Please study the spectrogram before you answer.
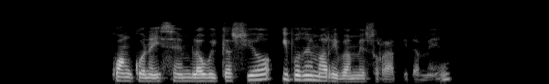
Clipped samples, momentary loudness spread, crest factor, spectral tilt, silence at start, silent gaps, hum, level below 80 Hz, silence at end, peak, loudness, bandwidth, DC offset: under 0.1%; 16 LU; 20 dB; -5.5 dB/octave; 1.15 s; 2.74-2.81 s, 3.96-4.03 s; none; -72 dBFS; 1 s; -6 dBFS; -23 LUFS; 7.6 kHz; under 0.1%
